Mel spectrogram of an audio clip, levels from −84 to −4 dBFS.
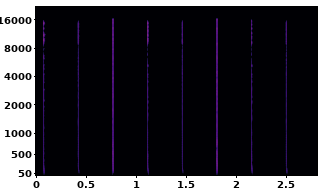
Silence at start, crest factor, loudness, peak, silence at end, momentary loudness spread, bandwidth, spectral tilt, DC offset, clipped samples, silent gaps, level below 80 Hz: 0.05 s; 42 dB; -53 LUFS; -14 dBFS; 2.05 s; 8 LU; 16 kHz; 0 dB/octave; under 0.1%; under 0.1%; 0.09-0.75 s; under -90 dBFS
